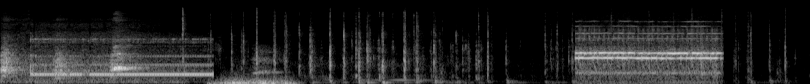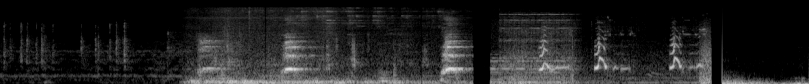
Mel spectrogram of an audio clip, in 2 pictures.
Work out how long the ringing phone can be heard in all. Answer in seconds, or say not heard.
4 s.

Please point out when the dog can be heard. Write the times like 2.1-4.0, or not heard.
0.0-3.0, 9.9-16.1.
